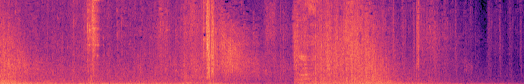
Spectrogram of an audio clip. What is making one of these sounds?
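Pistol shots crack sharply nearby.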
